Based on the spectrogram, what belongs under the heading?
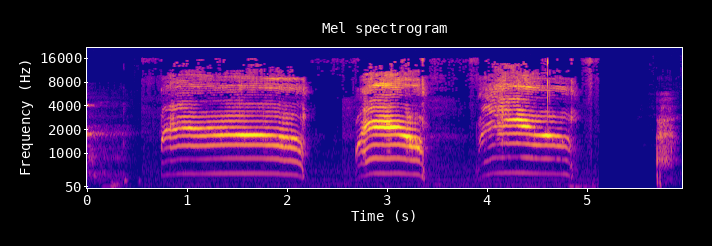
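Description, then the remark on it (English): A cat named Duarte meows three times in a row, long drawn-out calls with short pauses between, loud, with no talking over them. “All right, well, now it's time for Duarte's Corner, where my cat Duarte shares his opinions on the book.”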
